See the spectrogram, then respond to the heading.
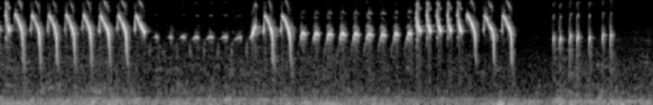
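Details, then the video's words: Song of a white-headed munia, played to stimulate and master captive birds: rapid runs of high downslurred chirps, a row of faint even pips, then quick level notes and more falling chirps, about two per second, in quiet surroundings. "suara burung emprit kaji gacor masteran burung pipit bondol haji biar ngeroll"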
